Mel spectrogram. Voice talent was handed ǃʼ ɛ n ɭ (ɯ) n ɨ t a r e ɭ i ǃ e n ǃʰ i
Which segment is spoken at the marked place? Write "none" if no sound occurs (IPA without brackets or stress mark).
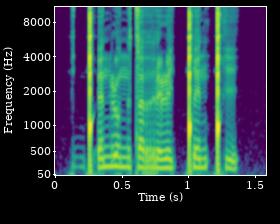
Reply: u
